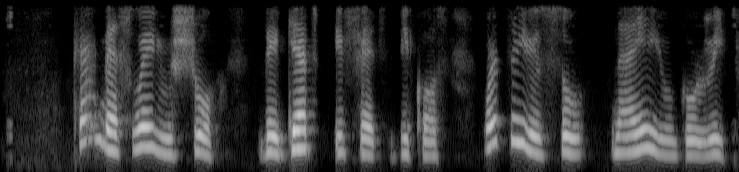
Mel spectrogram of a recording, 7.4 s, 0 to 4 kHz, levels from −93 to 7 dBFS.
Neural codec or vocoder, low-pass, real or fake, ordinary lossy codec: codec, 24 kHz, 0.9 kbps, WavTokenizer, medium music audio release; 3.6 kHz; fake; none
